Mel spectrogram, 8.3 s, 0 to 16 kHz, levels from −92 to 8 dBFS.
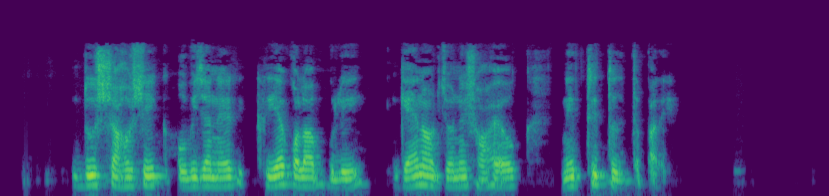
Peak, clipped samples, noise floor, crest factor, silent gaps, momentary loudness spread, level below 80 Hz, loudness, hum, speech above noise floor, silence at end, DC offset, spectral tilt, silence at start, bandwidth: -2 dBFS; under 0.1%; -59 dBFS; 18 dB; none; 13 LU; -62 dBFS; -19 LUFS; none; 40 dB; 1.6 s; under 0.1%; -5 dB/octave; 0.75 s; 7.8 kHz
